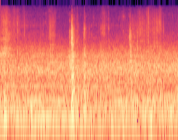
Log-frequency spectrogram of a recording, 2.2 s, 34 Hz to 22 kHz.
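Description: A single sharp click about halfway through, from the 2013 Mazda 6's trunk being unlatched, with a few faint ticks around it over a steady background hiss.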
